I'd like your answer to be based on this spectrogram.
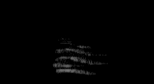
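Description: A house cat gives one short meow indoors, fairly faint and slightly distant, rising then trailing off over about half a second against a quiet background.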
